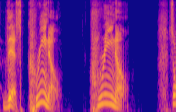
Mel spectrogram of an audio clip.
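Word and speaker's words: krino (κρίνω): But I listened to it on a Greek Bible website, and that's how they pronounced it, krino.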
